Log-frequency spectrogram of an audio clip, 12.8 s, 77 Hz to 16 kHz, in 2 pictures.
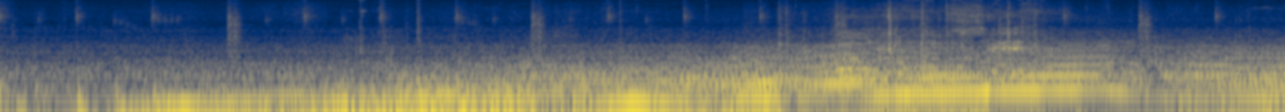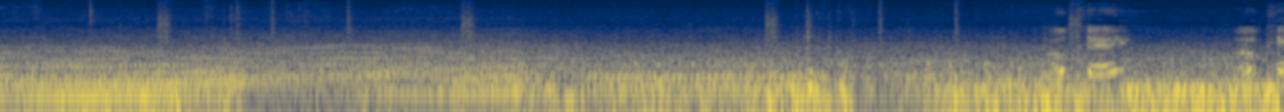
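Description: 2019 Toyota Camry XSE driving and turning, its engine rising and falling in pitch as it accelerates and shifts, heard close and steady throughout with faint tire and road noise.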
